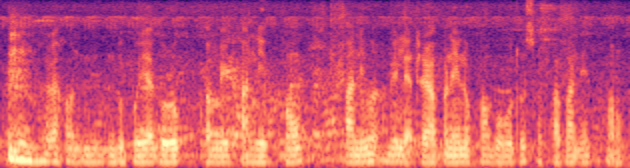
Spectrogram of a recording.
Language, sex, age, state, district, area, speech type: Assamese, male, 30-45, Assam, Darrang, rural, spontaneous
